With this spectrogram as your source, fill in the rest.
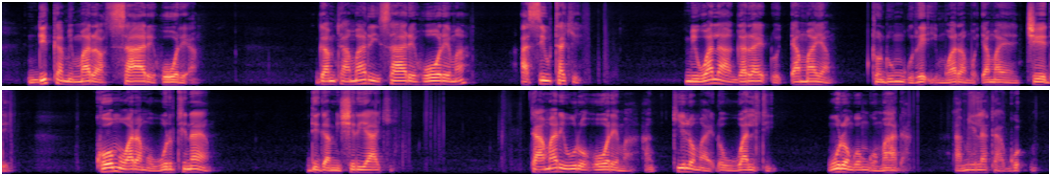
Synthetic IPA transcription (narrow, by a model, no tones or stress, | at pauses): ndikːamimaɾasaːɾɛhɔːɾɛ̰ʔa̰m | ɡamtamaɾisaɾɛhɔːɾɛma | ʔasiwtakʰɛ | miwalaɡaɾajɗɔ̰ʔʲamajam | tɔnduŋɡuɾeʔimɔwaɾamɔ̰ʔʲamajamt͡ʃɛːdɛ | kʰɔmɔwaɾamɔwuɾtʰinajam | diɡamːiʃiɾjakʰi̥ | tamaɾiwuɾɔɦɔɾɛmaha̰kːilɔmajɗɔnwalti | wuɾɔŋɡɔŋɡɔmaɗa | ʔamilataɡoɗːum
